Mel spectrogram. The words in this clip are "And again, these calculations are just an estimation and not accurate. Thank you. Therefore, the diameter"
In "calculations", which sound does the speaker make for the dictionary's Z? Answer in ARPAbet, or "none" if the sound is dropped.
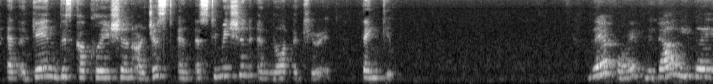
none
